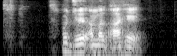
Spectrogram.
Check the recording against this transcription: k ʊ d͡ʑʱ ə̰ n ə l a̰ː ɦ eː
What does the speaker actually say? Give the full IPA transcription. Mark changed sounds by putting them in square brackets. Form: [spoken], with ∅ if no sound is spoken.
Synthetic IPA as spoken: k ʊ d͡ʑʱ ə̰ [m] ə l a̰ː ɦ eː

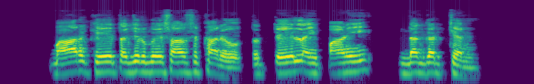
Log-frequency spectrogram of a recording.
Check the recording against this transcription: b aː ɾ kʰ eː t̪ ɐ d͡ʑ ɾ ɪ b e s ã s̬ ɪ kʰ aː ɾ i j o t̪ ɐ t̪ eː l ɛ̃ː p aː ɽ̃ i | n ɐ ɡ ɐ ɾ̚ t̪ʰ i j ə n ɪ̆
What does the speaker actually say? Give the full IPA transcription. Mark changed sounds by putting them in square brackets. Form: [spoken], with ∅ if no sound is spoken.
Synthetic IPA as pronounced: [ɓ] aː ɾ kʰ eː t̪ ɐ d͡ʑ ɾ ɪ b e s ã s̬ ɪ kʰ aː ɾ i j o t̪ ɐ t̪ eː l ɛ̃ː p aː ɽ̃ i | n ɐ ɡ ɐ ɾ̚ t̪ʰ i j ə n ɪ̆

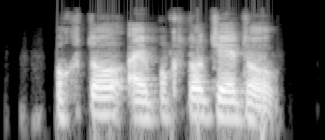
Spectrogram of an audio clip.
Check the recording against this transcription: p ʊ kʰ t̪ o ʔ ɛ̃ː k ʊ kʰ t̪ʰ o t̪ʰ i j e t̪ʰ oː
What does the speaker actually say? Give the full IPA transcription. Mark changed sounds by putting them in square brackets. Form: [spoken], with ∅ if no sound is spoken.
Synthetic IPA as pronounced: p ʊ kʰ t̪ o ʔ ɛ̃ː [p] ʊ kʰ [t̪] o t̪ʰ i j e t̪ʰ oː

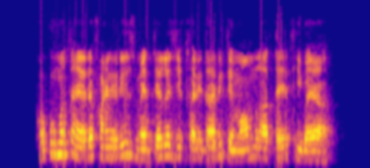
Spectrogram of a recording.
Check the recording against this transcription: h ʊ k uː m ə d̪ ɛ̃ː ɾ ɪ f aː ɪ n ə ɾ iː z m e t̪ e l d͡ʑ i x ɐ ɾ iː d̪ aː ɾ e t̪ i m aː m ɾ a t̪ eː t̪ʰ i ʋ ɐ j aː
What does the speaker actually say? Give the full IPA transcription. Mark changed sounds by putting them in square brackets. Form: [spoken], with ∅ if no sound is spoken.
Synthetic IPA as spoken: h ʊ k uː m ə [t̪] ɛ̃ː ɾ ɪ f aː ɪ n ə ɾ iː z m [ẽ] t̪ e l d͡ʑ [iː] x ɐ ɾ iː d̪ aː ɾ [i] t̪ [e] m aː m [l] a t̪ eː t̪ʰ i ʋ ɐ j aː

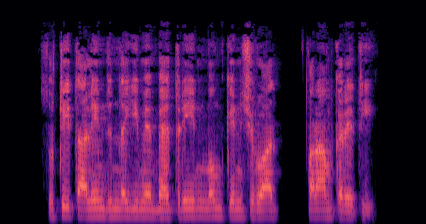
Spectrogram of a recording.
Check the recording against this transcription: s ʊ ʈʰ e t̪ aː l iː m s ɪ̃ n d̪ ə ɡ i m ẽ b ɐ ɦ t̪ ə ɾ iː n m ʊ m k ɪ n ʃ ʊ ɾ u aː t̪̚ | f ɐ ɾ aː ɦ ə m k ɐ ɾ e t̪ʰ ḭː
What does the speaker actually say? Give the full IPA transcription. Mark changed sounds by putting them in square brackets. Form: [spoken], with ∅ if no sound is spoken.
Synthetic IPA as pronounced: s ʊ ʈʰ [i] t̪ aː l iː m [z] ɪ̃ n d̪ ə ɡ i m ẽ b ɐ ɦ t̪ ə ɾ iː n m ʊ m k ɪ n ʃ ʊ ɾ u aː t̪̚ | f ɐ ɾ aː ɦ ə m k ɐ ɾ e t̪ʰ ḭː

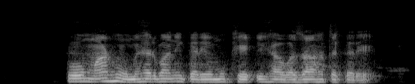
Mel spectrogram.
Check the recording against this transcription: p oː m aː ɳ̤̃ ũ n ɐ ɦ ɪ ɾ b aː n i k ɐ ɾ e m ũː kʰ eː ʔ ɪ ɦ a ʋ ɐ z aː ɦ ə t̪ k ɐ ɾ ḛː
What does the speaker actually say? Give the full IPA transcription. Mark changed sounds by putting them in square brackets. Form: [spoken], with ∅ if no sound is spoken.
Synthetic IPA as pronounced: p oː m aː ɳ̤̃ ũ [m] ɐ ɦ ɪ ɾ b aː n i k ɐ ɾ e m ũː kʰ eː ʔ ɪ ɦ a ʋ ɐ z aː ɦ ə t̪ k ɐ ɾ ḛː

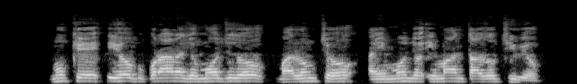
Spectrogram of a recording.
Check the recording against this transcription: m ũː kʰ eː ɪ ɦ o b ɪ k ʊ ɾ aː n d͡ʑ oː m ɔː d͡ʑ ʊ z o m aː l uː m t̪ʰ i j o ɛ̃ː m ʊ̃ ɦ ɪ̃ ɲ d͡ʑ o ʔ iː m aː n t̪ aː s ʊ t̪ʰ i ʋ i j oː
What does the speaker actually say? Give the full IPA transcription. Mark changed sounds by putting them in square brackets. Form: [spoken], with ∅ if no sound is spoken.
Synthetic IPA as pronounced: m ũː kʰ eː ɪ ɦ o b ɪ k ʊ ɾ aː n d͡ʑ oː m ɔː d͡ʑ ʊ z o m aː l uː m t̪ʰ i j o ɛ̃ː m ʊ̃ ɦ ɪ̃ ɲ d͡ʑ o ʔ iː m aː n t̪ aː [z] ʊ t̪ʰ i ʋ i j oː

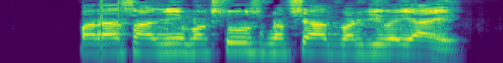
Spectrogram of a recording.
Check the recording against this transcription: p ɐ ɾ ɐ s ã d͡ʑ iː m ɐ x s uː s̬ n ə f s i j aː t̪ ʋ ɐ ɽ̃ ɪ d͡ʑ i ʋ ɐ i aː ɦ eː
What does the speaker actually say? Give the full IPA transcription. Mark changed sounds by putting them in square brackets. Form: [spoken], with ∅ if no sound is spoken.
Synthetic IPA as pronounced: p ɐ ɾ ɐ s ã d͡ʑ iː m ɐ x s uː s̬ n [ɐ] f s i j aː t̪ ʋ ɐ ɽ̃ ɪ d͡ʑ i ʋ ɐ i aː ɦ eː

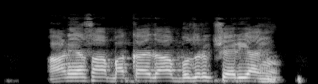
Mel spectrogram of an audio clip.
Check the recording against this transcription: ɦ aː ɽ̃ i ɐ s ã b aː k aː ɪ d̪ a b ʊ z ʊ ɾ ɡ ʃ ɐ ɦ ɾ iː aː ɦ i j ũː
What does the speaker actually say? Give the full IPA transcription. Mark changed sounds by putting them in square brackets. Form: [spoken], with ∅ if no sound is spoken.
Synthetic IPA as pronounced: ɦ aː ɽ̃ [e] ɐ s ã b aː k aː ɪ d̪ a b ʊ z ʊ ɾ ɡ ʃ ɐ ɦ ɾ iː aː ɦ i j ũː

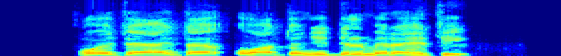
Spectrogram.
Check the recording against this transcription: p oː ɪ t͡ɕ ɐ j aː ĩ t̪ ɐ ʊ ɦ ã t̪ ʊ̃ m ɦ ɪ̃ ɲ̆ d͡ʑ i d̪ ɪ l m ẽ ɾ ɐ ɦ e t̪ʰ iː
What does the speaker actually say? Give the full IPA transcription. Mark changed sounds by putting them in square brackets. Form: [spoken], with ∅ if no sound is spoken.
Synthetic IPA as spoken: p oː ɪ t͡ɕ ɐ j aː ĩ t̪ ɐ ʊ ɦ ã t̪ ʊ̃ [∅] ɦ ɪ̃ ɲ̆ d͡ʑ i d̪ ɪ l m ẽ ɾ ɐ ɦ e t̪ʰ iː

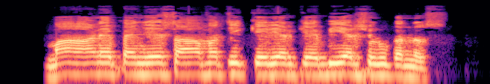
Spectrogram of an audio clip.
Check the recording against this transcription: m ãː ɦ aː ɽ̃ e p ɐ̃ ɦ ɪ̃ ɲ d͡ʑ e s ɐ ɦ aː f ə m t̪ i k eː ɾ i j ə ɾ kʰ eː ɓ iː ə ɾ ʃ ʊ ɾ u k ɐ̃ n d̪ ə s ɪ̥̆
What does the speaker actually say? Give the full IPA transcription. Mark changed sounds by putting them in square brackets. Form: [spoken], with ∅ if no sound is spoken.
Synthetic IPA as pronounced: m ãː ɦ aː ɽ̃ e p ɐ̃ ɦ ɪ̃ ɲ d͡ʑ e s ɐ ɦ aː f ə [∅] t̪ i k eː ɾ i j ə ɾ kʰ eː ɓ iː ə ɾ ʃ ʊ ɾ u k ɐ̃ n d̪ ə s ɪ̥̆

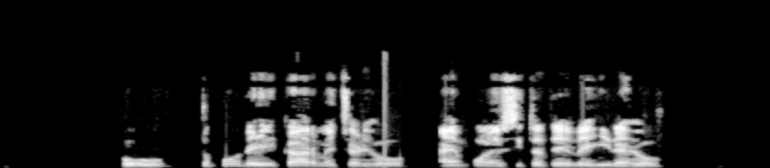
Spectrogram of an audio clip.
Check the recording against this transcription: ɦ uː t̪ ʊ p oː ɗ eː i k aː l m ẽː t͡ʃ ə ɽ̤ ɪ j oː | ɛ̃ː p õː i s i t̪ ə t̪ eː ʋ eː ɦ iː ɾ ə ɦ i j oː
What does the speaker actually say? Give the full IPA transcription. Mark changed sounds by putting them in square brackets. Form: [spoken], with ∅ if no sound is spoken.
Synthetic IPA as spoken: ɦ uː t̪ ʊ p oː ɗ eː i k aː [ɾ] m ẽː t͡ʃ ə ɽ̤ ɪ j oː | ɛ̃ː p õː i s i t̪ ə t̪ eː ʋ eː ɦ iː ɾ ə ɦ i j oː

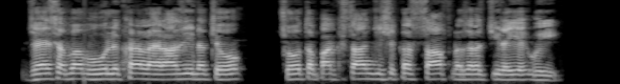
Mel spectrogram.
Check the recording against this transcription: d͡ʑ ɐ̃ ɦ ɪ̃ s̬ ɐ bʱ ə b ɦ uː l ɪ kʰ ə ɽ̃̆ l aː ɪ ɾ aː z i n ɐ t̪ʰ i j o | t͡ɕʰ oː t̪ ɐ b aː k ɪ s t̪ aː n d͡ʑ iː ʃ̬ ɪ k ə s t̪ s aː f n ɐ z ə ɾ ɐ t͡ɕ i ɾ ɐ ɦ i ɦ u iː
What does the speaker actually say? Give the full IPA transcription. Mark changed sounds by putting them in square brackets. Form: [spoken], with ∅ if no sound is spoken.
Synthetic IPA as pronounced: d͡ʑ ɐ̃ ɦ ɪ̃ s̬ ɐ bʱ ə b ɦ uː l ɪ kʰ ə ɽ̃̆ l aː ɪ ɾ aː z i n ɐ t̪ʰ i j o | t͡ɕʰ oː t̪ ɐ [p] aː k ɪ s t̪ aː n d͡ʑ iː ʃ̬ ɪ k ə s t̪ s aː f n ɐ z ə ɾ ɐ t͡ɕ i ɾ ɐ ɦ i ɦ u iː

